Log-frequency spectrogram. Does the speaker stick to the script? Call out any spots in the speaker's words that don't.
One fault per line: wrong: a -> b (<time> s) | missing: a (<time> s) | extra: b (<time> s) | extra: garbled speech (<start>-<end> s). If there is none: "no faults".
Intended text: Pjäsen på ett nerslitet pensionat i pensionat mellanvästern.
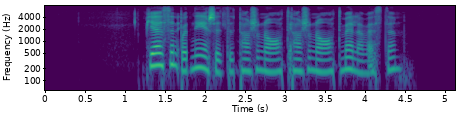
no faults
